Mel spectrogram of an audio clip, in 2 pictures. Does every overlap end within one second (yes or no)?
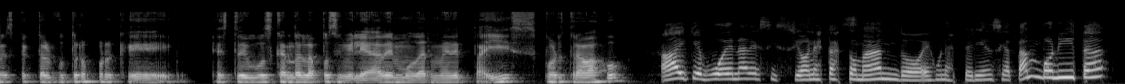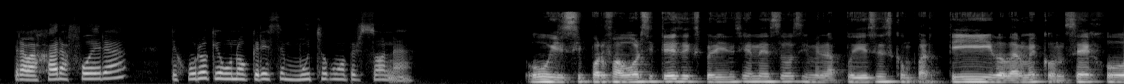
yes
